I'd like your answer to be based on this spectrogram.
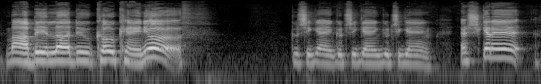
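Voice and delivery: high, loud rapper chant. Retold or imitated. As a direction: chant the hook in a hyped rapper voice.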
